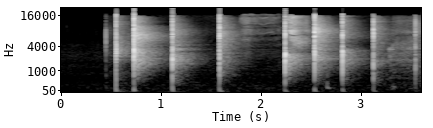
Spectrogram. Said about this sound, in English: Yes, you see how you clap.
